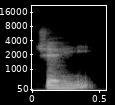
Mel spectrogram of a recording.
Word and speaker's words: Juwes: And it's pronounced just like Jews, Jews.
